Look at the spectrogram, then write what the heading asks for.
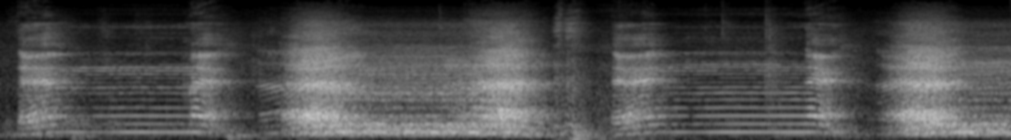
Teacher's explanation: Mim ve nunu şeddeli gördük mü, 1,5 elif miktarı çekeceğiz inşallah. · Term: teşdid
